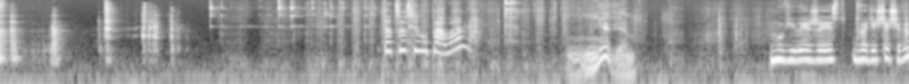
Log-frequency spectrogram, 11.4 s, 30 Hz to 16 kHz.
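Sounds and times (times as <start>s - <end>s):
dishes, glasses and cutlery clinking as a table is set: 0.0s - 6.9s
speech: 4.9s - 6.1s, 7.1s - 8.0s, 9.6s - 11.3s.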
